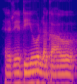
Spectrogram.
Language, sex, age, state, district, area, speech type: Hindi, male, 18-30, Bihar, Samastipur, rural, read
